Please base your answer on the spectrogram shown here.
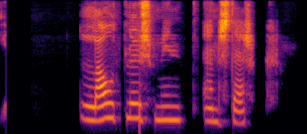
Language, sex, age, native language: Icelandic, female, 10, Icelandic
